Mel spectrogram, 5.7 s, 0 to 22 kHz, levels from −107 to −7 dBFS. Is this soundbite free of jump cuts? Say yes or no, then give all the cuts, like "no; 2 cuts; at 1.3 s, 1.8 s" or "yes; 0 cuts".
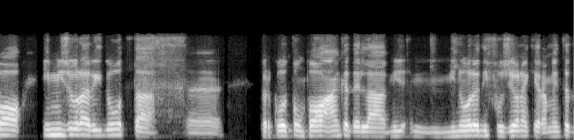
yes; 0 cuts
